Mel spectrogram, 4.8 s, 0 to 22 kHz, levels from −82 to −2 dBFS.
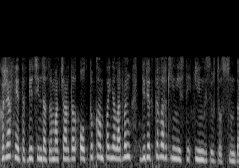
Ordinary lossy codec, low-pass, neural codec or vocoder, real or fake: none; 5.4 kHz; codec, 16 kHz in and 24 kHz out, 0.8 kbps, FocalCodec, streaming, 65536 codes; fake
